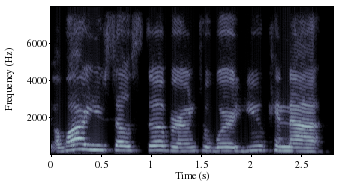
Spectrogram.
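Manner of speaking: ordinary delivery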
